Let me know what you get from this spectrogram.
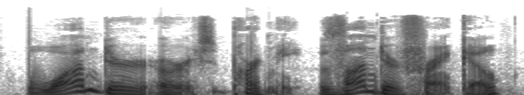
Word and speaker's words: Wander Franco: Wander Franco, correct pronunciation, 11-1.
